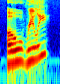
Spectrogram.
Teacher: Notice the rising intonation on “really.” This shows that the speaker is surprised.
